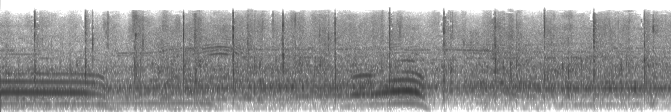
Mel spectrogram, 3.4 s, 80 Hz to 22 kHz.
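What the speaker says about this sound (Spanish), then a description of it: "Un aplauso muy fuerte" Steady applause with scattered cheers rises from the audience at Oriflame's Adrenaline 2017 corporate event, a dense patter of clapping running beneath someone speaking over a microphone.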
